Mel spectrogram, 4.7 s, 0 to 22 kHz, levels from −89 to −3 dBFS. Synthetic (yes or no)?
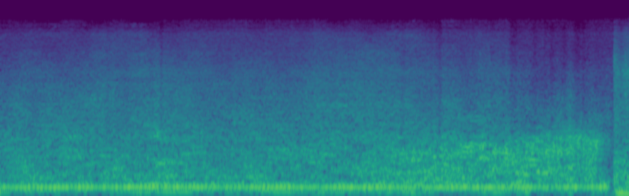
yes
